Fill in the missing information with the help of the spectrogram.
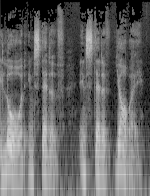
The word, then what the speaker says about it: Yahweh: You might notice that as you read it, that actually that is a special name of God, which we would normally pronounce Yahweh.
